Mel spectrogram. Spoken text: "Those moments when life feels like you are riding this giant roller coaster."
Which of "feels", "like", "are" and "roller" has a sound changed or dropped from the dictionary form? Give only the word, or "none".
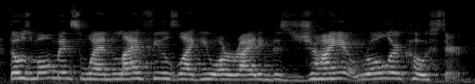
none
